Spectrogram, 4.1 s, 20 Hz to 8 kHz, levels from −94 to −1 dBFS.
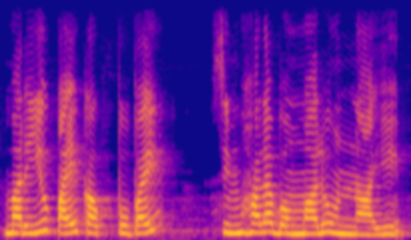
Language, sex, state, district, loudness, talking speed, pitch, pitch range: Telugu, female, Telangana, Hyderabad, -15 LUFS, 85 wpm, 275 Hz, 260-295 Hz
